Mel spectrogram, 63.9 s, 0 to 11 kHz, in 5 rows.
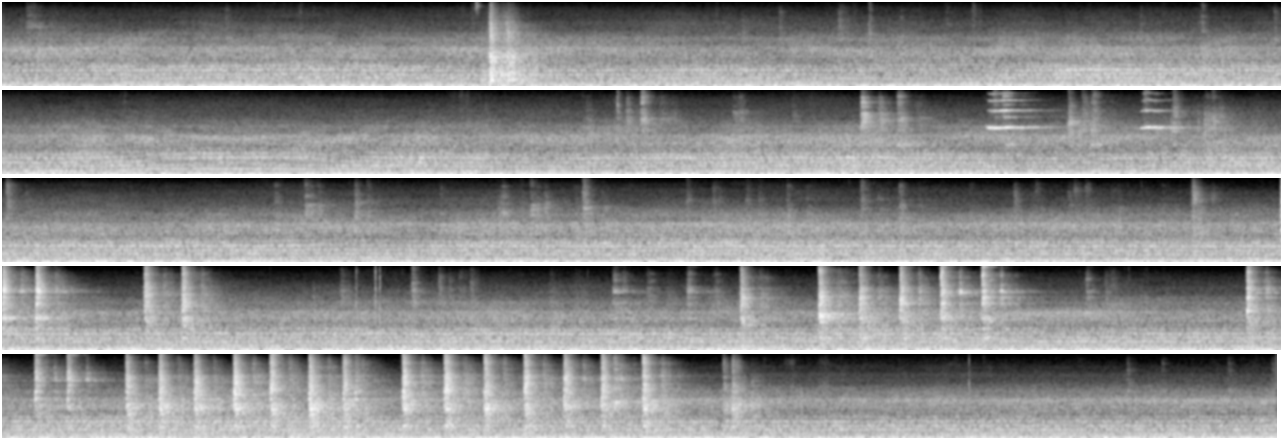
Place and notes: Maribor, Tezno, industrial area - exhaust and workers
Tezno industrial area, no one on the streets here. noisy exhaust on a yellow building, workers on a scaffold. the exhaust produces standing waves, a slight change of position changes the sound at that location too.
(SD702, AT BP4025)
